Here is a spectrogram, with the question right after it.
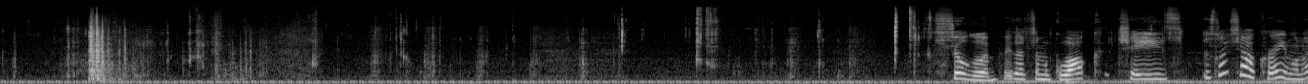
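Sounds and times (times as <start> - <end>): tortilla chips crunching: 0.0 - 9.4.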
